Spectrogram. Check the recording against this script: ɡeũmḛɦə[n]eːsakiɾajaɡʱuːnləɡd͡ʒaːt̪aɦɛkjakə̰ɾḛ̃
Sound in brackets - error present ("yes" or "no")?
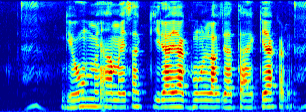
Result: yes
